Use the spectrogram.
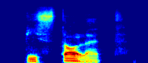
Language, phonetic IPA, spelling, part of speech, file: Polish, [pʲiˈstɔlɛt], pistolet, noun, Pl-pistolet.ogg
